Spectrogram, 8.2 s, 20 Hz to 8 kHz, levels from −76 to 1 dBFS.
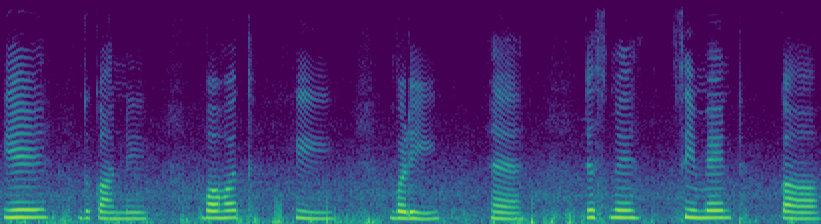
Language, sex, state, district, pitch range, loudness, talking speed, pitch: Hindi, female, Punjab, Pathankot, 225-260 Hz, -17 LUFS, 65 wpm, 245 Hz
